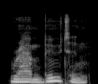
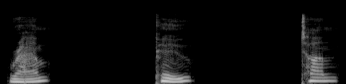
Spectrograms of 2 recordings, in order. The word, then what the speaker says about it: rambutan: do we say its name correctly we may pronounce it as rambutan rambutan Ram po ton rambutan an interesting fact about rambutan is that its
